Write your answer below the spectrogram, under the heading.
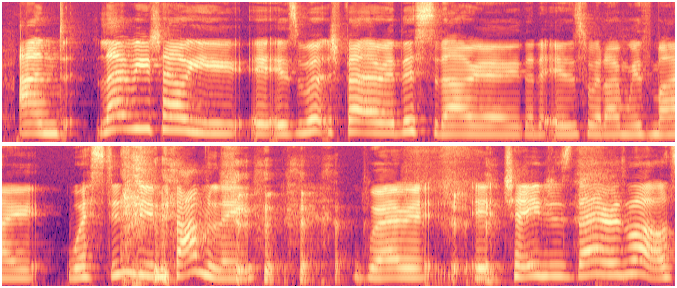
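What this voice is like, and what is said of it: English accent, northern with Oxfordshire traces. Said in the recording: “your accent in the piece ... it's a big northern elephant ... I've lived in Manchester for 6-7 years and I'm from Oxfordshire which you can probably hear nuances of throughout ... My accent has forever changed in the wind”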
